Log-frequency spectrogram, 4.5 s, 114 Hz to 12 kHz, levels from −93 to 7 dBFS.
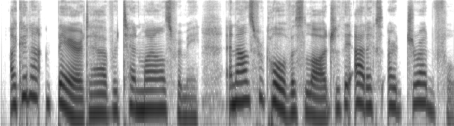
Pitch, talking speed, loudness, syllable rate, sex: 220 Hz, 265 wpm, -17 LUFS, 6.7 syllables/s, female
